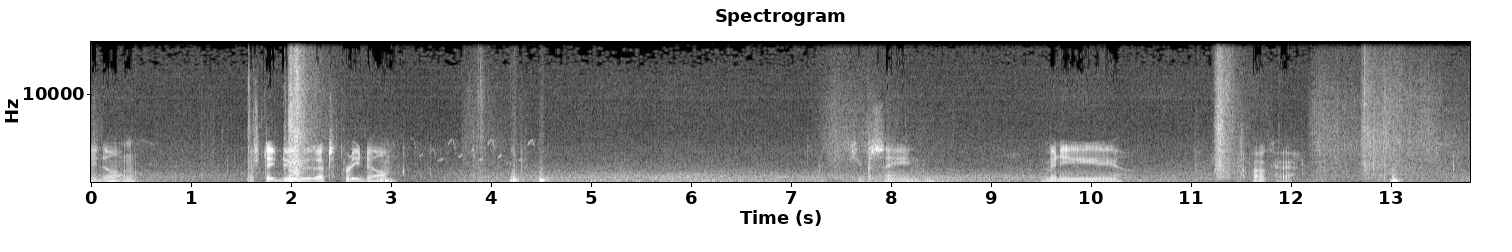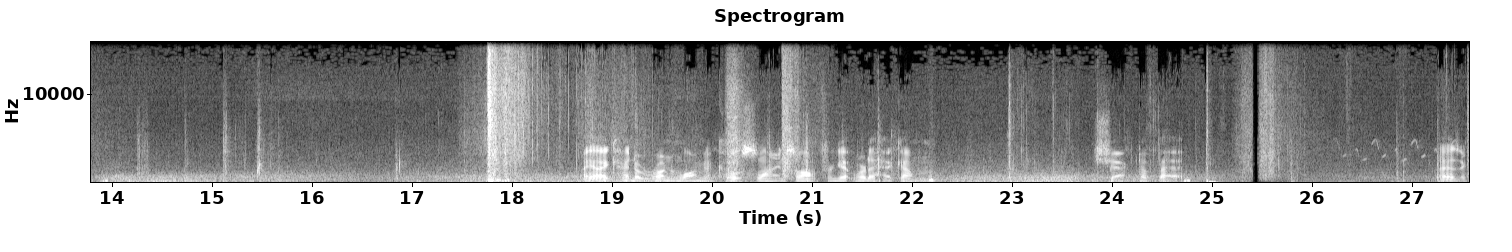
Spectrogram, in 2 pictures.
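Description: Footsteps rustle through grass and leafy undergrowth.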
